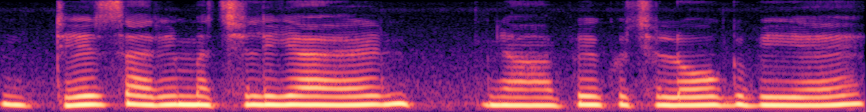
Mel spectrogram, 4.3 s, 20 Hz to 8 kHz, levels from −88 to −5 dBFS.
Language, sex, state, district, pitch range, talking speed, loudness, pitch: Hindi, female, Bihar, Patna, 215-225 Hz, 150 wpm, -12 LUFS, 225 Hz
